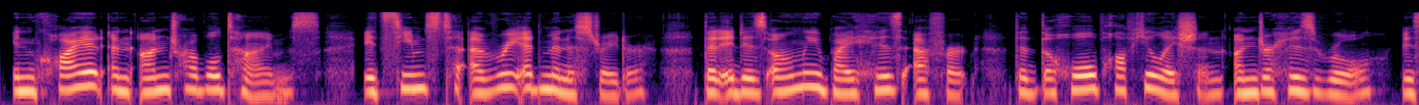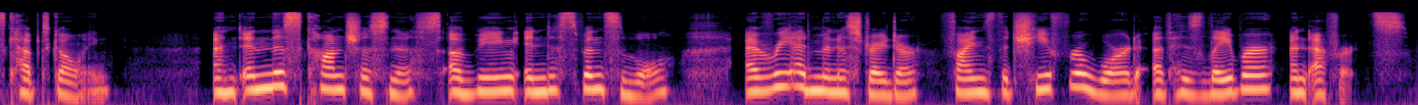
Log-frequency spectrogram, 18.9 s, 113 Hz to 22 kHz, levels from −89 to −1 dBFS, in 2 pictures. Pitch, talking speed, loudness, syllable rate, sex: 220 Hz, 145 wpm, -19 LUFS, 4.7 syllables/s, female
